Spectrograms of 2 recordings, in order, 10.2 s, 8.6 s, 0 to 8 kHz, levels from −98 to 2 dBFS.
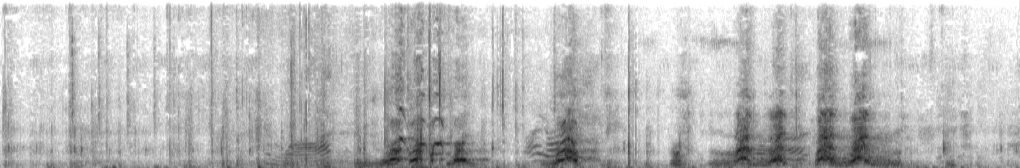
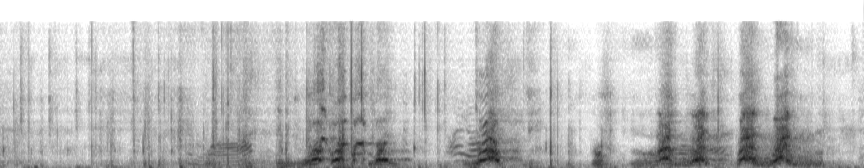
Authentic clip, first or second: first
